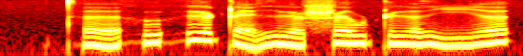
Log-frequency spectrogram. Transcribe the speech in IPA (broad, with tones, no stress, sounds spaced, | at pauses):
t̪ʰ əː˨˩˦ h u˧ h ɨ˧ ə̯ ʈ ɛ˨˩˨ ɣ ɨ˨˩ ə̯ ʂ ə˧ w ʈ ɨ˧ ə̯ ɣ i˧˥ ə̯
